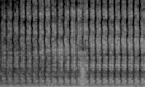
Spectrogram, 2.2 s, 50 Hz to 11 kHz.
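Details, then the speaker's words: 2006 Dodge Stratus 2.4L no-crank with new PCM and starter, key on: rapid steady ticking about ten clicks a second, relays chattering; technician suspects a bad ground connection. "i feel like we got a bad like ground or something on this car so what was you just doing [Music] now what is clicking"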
